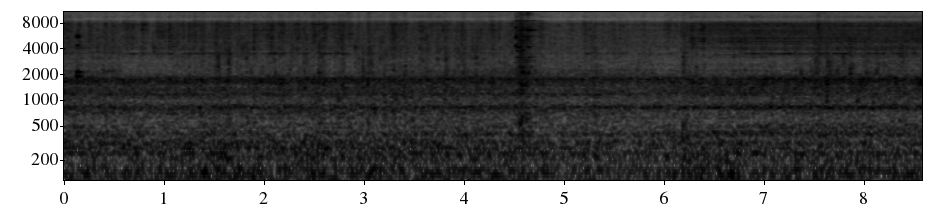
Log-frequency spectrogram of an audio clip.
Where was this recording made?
in a kitchen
